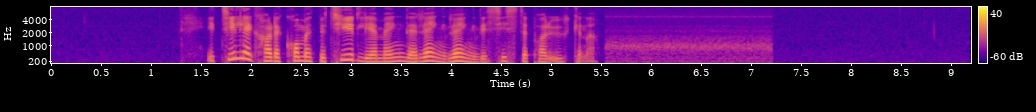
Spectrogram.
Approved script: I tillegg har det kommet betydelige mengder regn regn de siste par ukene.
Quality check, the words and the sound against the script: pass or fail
pass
